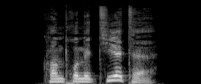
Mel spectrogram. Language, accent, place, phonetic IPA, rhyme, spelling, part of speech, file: German, Germany, Berlin, [kɔmpʁomɪˈtiːɐ̯tə], -iːɐ̯tə, kompromittierte, adjective / verb, De-kompromittierte.ogg
- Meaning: inflection of kompromittieren: 1. first/third-person singular preterite 2. first/third-person singular subjunctive II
